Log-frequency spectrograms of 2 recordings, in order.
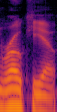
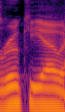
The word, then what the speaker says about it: Ruocchio: interview with the man they were all saying rokio I didn't hear him say his name but they all said rokio so I think we've gone back and forth on rukio and rokio I'm sticking with rokio rokio sounds good to me sounds good to me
